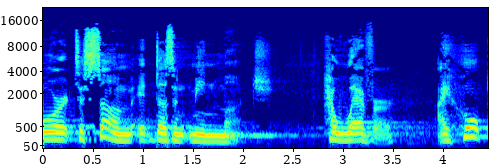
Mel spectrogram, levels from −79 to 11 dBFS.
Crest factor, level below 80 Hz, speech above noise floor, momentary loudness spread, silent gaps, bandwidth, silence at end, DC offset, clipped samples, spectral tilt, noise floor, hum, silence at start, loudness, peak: 16 dB; -70 dBFS; 30 dB; 16 LU; none; 15 kHz; 0 s; under 0.1%; under 0.1%; -4 dB/octave; -54 dBFS; none; 0 s; -24 LUFS; -10 dBFS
